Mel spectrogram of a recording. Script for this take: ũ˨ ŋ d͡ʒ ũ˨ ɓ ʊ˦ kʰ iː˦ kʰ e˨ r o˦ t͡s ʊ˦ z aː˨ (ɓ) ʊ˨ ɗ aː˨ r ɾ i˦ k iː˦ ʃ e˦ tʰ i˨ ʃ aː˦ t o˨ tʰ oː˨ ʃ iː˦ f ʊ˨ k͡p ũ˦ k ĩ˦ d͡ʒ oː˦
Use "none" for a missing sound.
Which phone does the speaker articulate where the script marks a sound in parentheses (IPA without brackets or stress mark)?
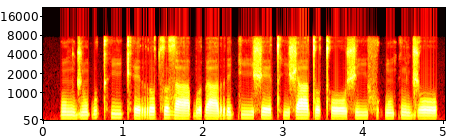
ɓ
